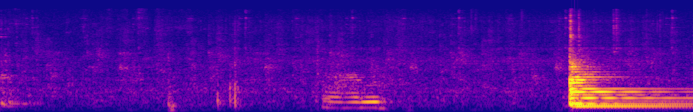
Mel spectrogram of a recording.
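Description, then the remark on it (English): A quite big mantel clock strikes once with an unusual strike, a loud, ringing chime that hangs and slowly fades, after a few quiet knocks and a brief murmur. “That's got an unusual strike, that thing has. It's a nice clock.”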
